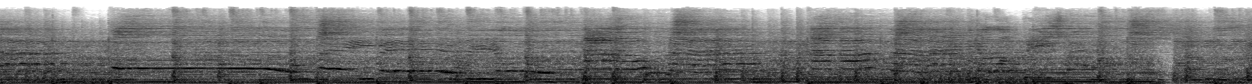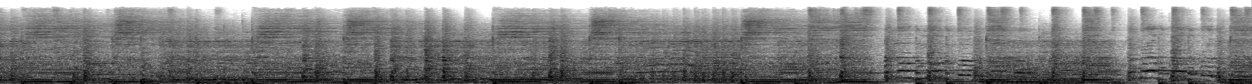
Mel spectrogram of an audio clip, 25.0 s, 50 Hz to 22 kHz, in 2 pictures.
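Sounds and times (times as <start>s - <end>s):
drum kit: 0.0s - 25.0s.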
